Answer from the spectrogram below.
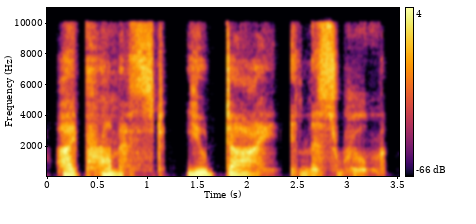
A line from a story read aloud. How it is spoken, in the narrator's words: I whisper, but I'm shaking too hard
